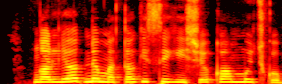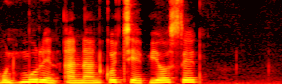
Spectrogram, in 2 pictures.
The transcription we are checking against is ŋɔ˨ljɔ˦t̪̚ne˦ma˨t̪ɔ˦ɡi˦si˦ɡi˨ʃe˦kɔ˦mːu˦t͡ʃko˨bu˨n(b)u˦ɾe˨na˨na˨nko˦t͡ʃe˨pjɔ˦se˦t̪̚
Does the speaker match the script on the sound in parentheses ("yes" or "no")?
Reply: no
